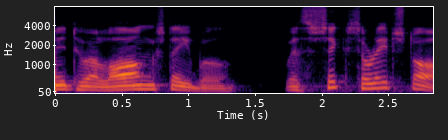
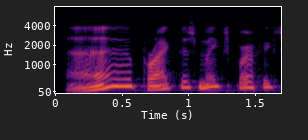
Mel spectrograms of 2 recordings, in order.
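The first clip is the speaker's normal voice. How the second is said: lightly voiced old hostler; a hint of a chirpy old man; 7 semitones higher than usual. Hostler answering James, lightly voiced old man. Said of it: "said the crooked little hostler".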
